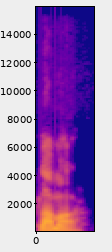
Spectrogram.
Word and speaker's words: plumber: And second one is plum and plumber, not plumber. Yeah. Similarly, so nama, but plum, number, but plumber. Plum, plum, then plumber, plumber, plumber.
